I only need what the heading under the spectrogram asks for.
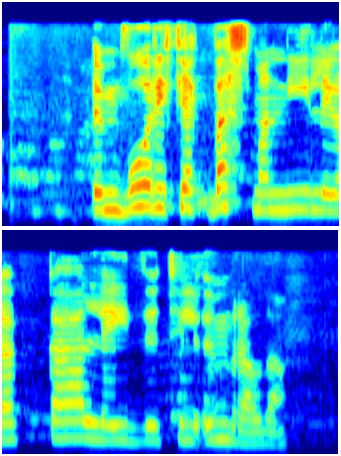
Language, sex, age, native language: Icelandic, female, 11, Icelandic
